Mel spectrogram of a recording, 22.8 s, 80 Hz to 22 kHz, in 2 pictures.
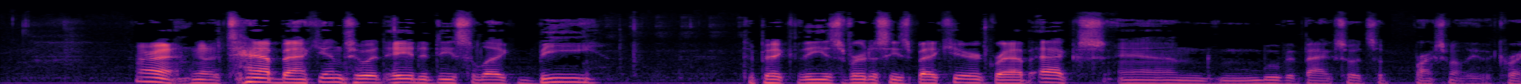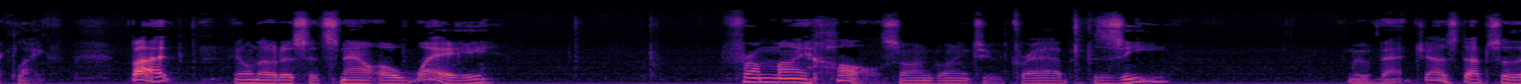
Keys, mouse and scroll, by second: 1.6 Tab, 2.9 a, 4.6 b, 6.8 g, 18.9 g.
